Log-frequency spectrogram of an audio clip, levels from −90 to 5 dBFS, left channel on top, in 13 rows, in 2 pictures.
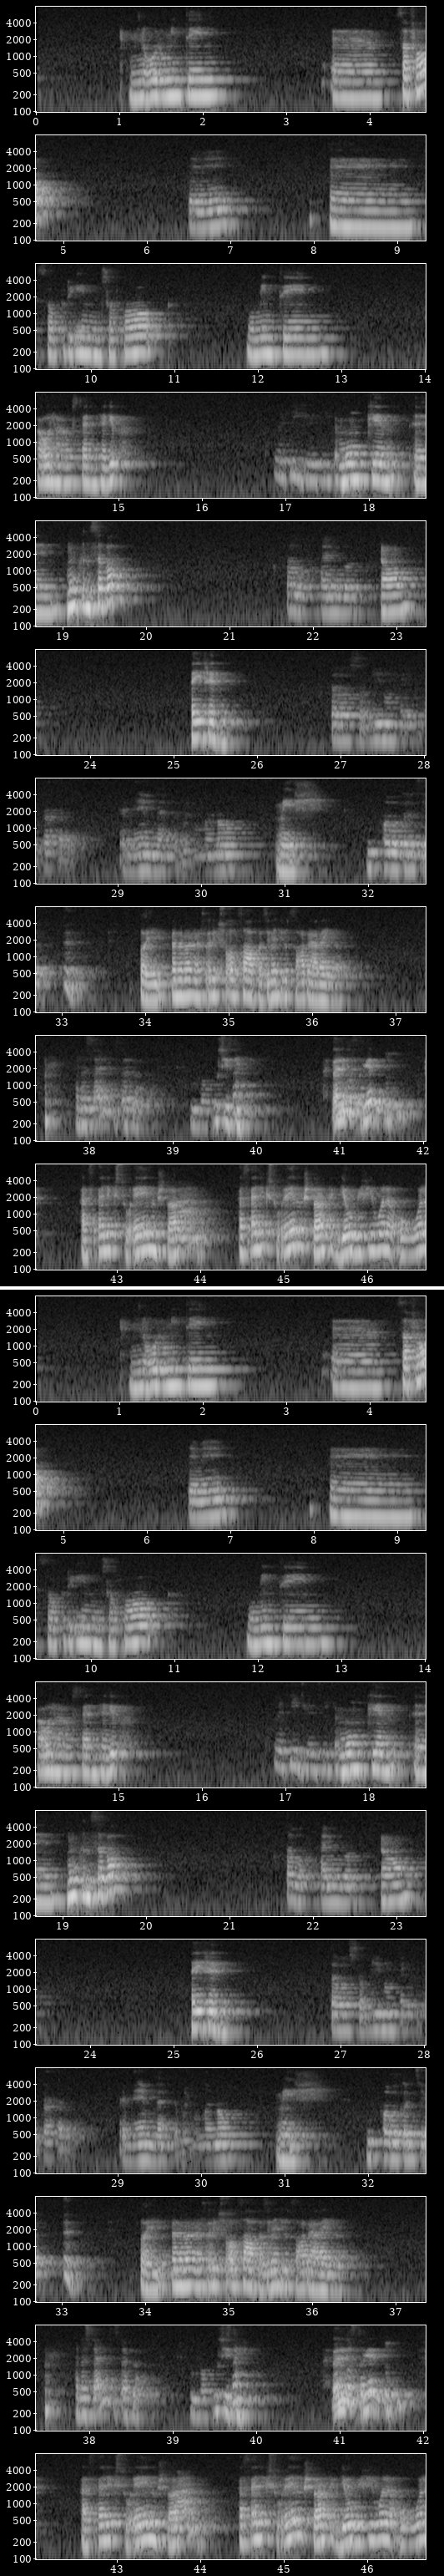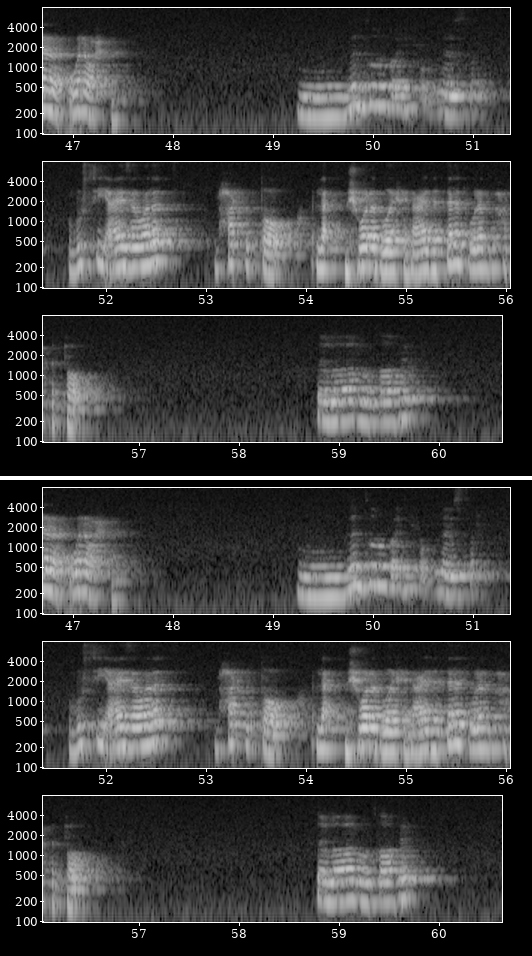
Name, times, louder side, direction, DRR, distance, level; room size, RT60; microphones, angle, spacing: voice 1, 1.1-2.3 3.5-4.8 8.2-9.2 9.5-10.8 11.9-12.8 14.0-15.1 17.6-19.7 22.8-23.2 25.2-25.7 30.9-31.4 33.9-36.4 37.5-37.6 39.5-39.8 40.9-41.5 42.6-43.8 44.5-47.5 51.6-52.6 53.1-53.8 54.1-56.4, left 1 dB, 20° left, 3 dB, 0.4 m, -23 dB
voice 2, 6.5-7.0 16.9-17.6 21.7-22.5 26.9-28.5 29.0-30.4 32.0-32.8 33.0-33.2 37.8-38.6 39.2-39.4 39.7-39.8 40.9-41.6 43.6-44.0 49.2-50.9 58.8-59.7, right 1 dB, 60° right, 2 dB, 0.6 m, -28 dB
5.3 x 2.2 x 3.7 m, 0.87 s
head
